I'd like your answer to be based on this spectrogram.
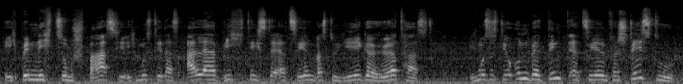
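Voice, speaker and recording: Insistent young male friend, played by an actor: high voice, brisk, persuasive, radio comedy, clear background noise. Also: close to an everyday voice. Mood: urgent, insistent. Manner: urgent, persuasive. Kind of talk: German radio comedy drama. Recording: clearly noisy outdoor scene.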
